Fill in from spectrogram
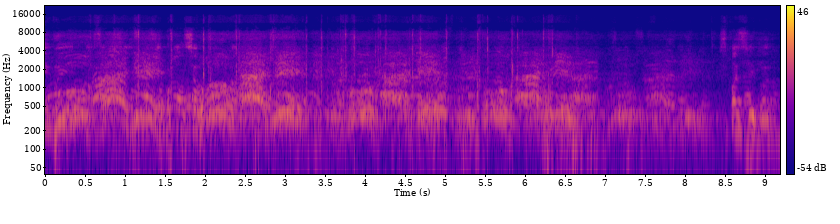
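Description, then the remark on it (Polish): A large crowd of protesting workers shouts and chants at Łukaszenka (Lukashenko), telling him to go away, in the first days of the protest: a loud, continuous roar of many voices rising and falling in rhythmic bursts. “Boi się buntu robotników, którzy w pierwszych dniach protestu krzyczą mu w twarz: odejdź.”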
